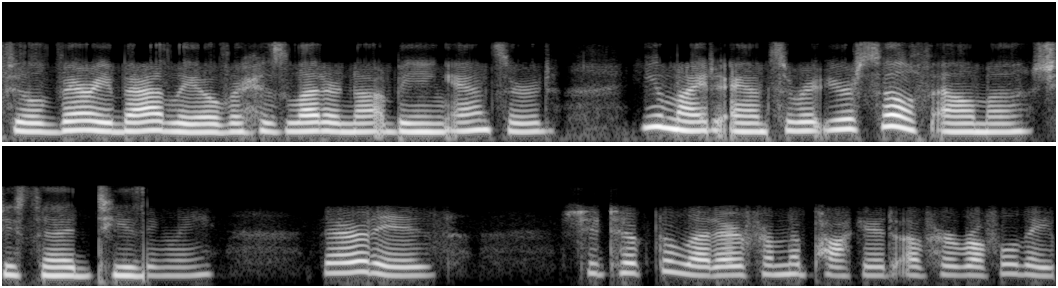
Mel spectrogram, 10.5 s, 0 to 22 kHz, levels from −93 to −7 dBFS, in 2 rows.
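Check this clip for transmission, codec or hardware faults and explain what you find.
One fault stands out in this speech. From 5.99 s to the end, the sound turns duller and boxier, probably an input switched to a poorer device (the likely cause). After a 20 ms silence, the band stops at 3.8 kHz instead of reaching 7.6 kHz as the Speex stream did before. The level drops by roughly 10 dB, and a new faint noise floor appears about 50 dB down. A spectrogram shows the upper band vanishing at the switch. The waveform shows a brief gap, then a smaller envelope.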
